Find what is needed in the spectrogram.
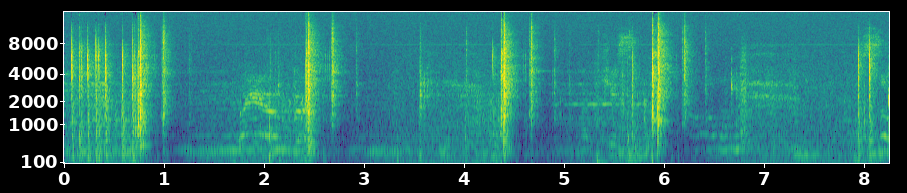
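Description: Hand-squeezed staple gun driving staples through a vinyl seat cover into a plastic motorcycle seat pan: a series of sharp snaps, about one every one and a half to two seconds.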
